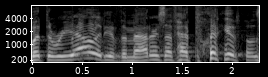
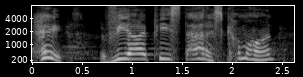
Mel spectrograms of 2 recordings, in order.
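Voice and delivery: put-on sycophantic, fawning tone, very slow, drawn out; 4 semitones higher than usual. Retelling how the disciples do a one eighty toward the blind man: imitating disciples turned suddenly fawning. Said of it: "they act like they're on his team".

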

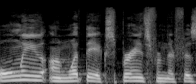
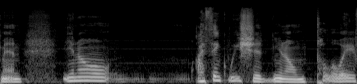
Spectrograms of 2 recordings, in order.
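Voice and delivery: mock muttering under breath, quieter; 5 dB quieter than usual. Acting out a grumbler stirring up strife: imitating someone murmuring under breath. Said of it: "kind of like somebody kind of murmuring".

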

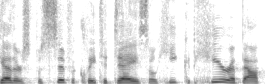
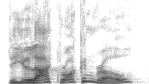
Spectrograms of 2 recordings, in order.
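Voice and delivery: imitated British accent; 2 semitones higher, 4 dB louder than usual. Retelling hearing a stranger's voice in an airport: imitating a British accent. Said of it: "God does have a British accent".

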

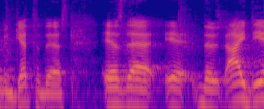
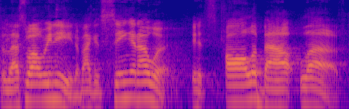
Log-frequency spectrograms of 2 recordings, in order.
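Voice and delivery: normal talking voice

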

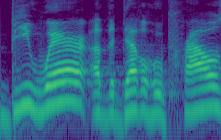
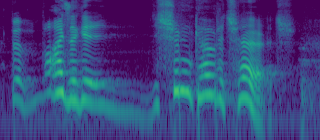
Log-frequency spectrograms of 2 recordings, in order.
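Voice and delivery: put-on British accent, higher, quieter and slower; 7 semitones higher, 4 dB quieter than usual. Retelling what Stan said to Isaac about church, imitating Stan's British accent. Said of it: "Stan is speaking in a British accent".

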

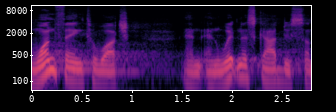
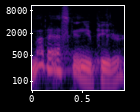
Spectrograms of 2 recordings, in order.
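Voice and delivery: ordinary delivery

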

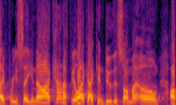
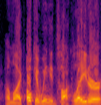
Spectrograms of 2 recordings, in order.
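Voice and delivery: ordinary talk

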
